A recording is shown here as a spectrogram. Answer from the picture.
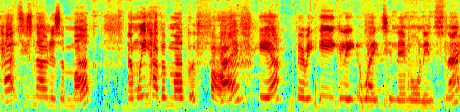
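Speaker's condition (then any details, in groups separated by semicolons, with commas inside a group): No condition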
